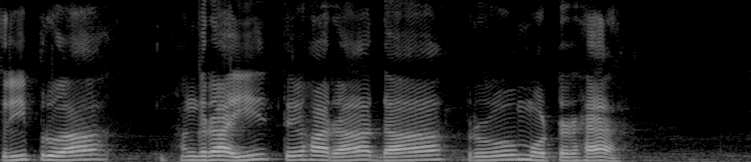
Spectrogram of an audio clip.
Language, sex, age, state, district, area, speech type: Punjabi, female, 45-60, Punjab, Pathankot, rural, read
